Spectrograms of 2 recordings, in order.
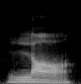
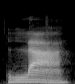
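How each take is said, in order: First: The l is thick, with a full mouth. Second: The l is thin, with a light mouth. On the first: "heavy fashion, that is tafkhim, or full mouth ... as in the English word large" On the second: "as in the English word lamb"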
